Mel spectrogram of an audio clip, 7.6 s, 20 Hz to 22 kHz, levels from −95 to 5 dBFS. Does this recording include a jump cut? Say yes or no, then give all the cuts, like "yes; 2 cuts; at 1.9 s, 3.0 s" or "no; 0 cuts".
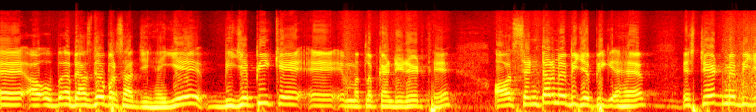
no; 0 cuts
